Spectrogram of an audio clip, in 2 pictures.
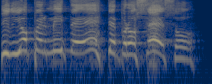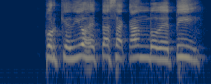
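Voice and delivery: ordinary talk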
